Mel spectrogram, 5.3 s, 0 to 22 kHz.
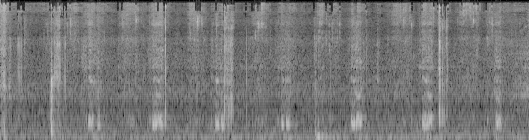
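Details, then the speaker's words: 2013 BMW X5 E70 with 105,000 miles, prying the front suspension with a bar: short irregular squishy knocks revealing a worn front strut as the source of front-end rattle; replaced with Bilsteins. "but oftentimes when struts are going bad as you do this you will hear that rattle that you've been previously unable to find and that is one way to determine if your strut is to source the rattle you're hearing or not"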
